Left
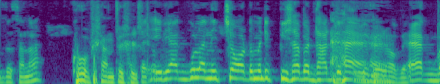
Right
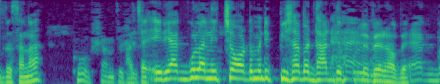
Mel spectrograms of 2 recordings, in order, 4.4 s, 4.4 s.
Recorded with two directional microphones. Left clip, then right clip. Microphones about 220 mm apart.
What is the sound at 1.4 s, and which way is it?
Speech, 25° right (ahead or behind).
